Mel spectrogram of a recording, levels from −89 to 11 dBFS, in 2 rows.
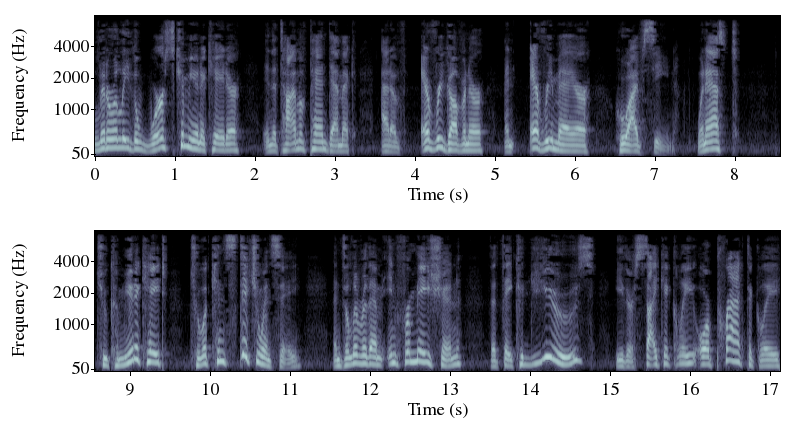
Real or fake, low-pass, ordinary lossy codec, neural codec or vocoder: real; 7.2 kHz; MP3, 32 kbps; none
